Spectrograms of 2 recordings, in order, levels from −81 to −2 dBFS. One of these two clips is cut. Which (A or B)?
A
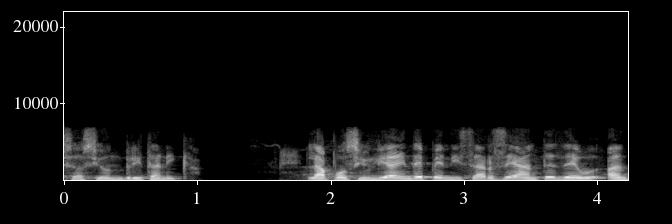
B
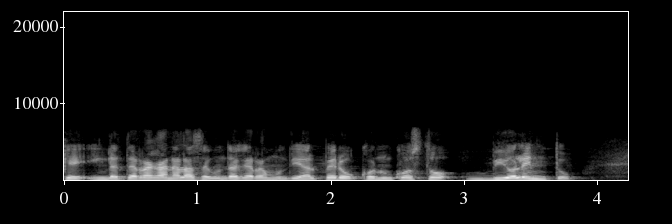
A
